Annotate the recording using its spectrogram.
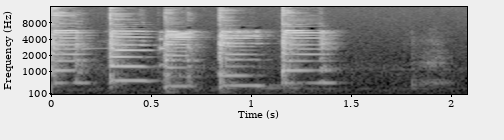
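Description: Electric guitar (a Stratocaster-style), played clean, picking five quick single notes of a keyboard riff moved onto guitar: C, E flat, G, A flat, C, all around C minor. The last note rings briefly before stopping.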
